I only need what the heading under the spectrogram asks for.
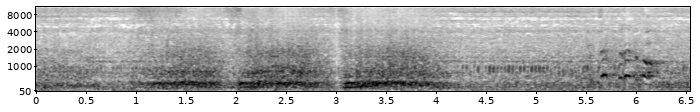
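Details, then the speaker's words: Stock V12 Jaguar XJ brought back to life with a fresh battery, first run: smooth, even, fast-ticking idle like a sewing machine, no knocks or misses; normal idle. "I want to rev it but I want to let it kind of run for a it sounds like a sewing machine that's"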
